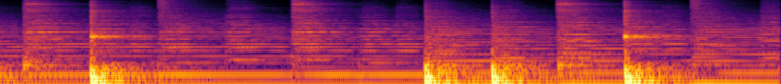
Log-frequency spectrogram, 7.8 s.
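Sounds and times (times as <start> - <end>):
glockenspiel played at practice tempo: 0.3 - 1.9, 2.9 - 3.9, 5.6 - 7.0.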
